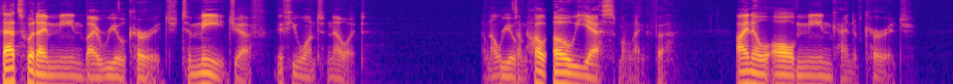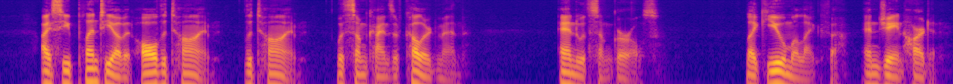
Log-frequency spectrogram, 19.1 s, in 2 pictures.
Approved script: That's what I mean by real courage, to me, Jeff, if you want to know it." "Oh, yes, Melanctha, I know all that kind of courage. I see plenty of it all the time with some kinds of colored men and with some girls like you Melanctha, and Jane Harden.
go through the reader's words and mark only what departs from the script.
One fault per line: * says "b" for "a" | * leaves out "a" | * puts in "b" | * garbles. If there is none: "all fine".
* garbles
* says "mean" for "that"
* puts in "the time"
